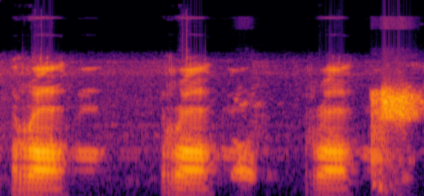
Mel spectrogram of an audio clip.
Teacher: তালুর সঙ্গে লাগবে, লেগে একটু কম্পন মতো দিয়ে আওয়াজ হবে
